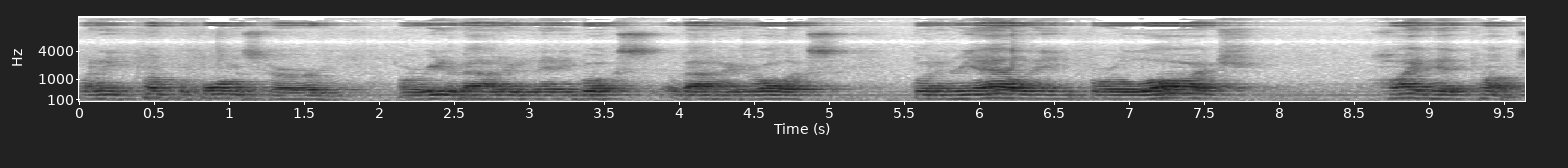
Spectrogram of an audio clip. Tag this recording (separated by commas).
Speech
